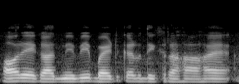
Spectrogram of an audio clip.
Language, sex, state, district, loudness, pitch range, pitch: Hindi, female, Telangana, Hyderabad, -16 LUFS, 130-145 Hz, 135 Hz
